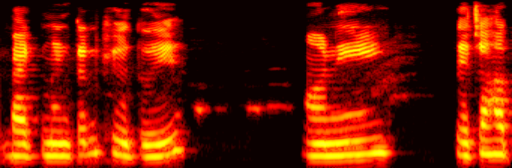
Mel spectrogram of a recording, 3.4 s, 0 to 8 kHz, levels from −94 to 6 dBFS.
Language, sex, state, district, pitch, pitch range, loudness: Marathi, female, Maharashtra, Dhule, 245 Hz, 225-320 Hz, -19 LUFS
